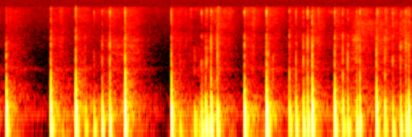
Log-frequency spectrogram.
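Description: A thin, solid round cork coaster, held below the mic, is tapped with the fingertips. It gives an uneven run of soft, dull, low thuds in quick clusters, each dying out almost at once with no ring.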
